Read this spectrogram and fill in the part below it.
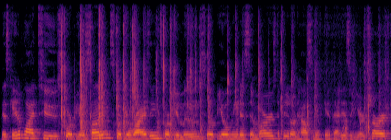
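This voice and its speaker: A woman's voice: fairly low pitch, normal speed, hardly any pauses, reverberant, background noise. A woman with a head cold, sounding nasal, giving a chatty tarot reading full of fillers and check-ins. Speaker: tarot reader. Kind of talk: casual spoken tarot reading.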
